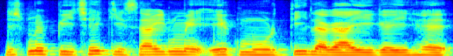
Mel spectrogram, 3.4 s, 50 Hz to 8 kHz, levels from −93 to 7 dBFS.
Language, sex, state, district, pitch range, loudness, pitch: Hindi, male, Jharkhand, Garhwa, 130-150 Hz, -13 LUFS, 140 Hz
